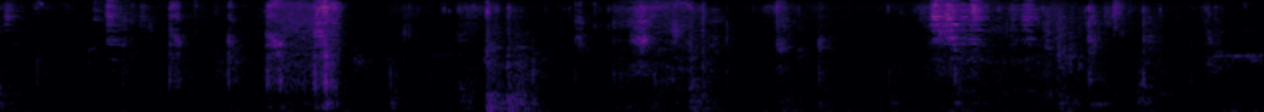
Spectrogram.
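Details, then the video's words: Pet ferrets eating a raw diet of rabbit carcass, chicken neck and beef; sharp wet crunches and tearing clicks come in irregular bursts, with louder bites near the first and second seconds, in a quiet small room. "Ferret ASMR | Rabbit Carcass, Chicken Neck & Beef"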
